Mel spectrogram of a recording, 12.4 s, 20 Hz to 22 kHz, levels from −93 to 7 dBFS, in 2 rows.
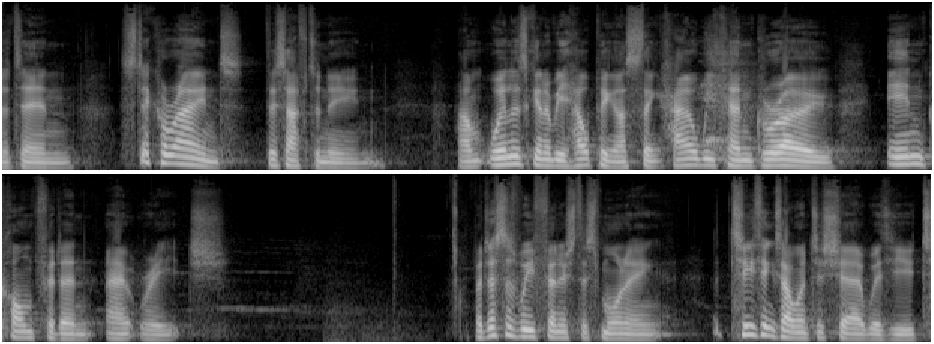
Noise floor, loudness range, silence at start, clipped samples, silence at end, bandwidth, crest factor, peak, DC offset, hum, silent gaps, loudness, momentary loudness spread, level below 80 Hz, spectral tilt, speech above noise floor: -63 dBFS; 7 LU; 0 s; under 0.1%; 0 s; over 20 kHz; 20 dB; -4 dBFS; under 0.1%; none; none; -22 LUFS; 14 LU; -76 dBFS; -5.5 dB/octave; 41 dB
